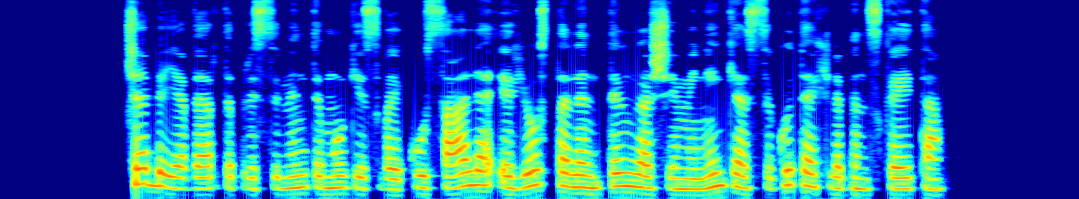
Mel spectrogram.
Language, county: Lithuanian, Marijampolė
